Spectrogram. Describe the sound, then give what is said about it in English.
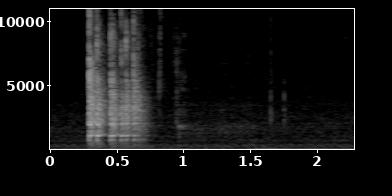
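A twenty-sided die is rolled for a dexterity saving throw in a tabletop role-playing game, clattering across a table in a quick burst of bright, rattling clicks and settling on 19 with a couple of faint ticks. No one speaks. “Okay, what's a dex saving throw? Is that another d20?”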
